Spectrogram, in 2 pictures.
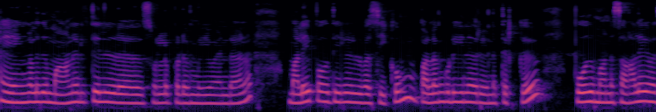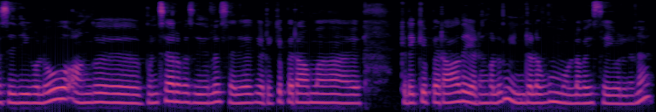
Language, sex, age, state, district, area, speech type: Tamil, female, 18-30, Tamil Nadu, Namakkal, rural, spontaneous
